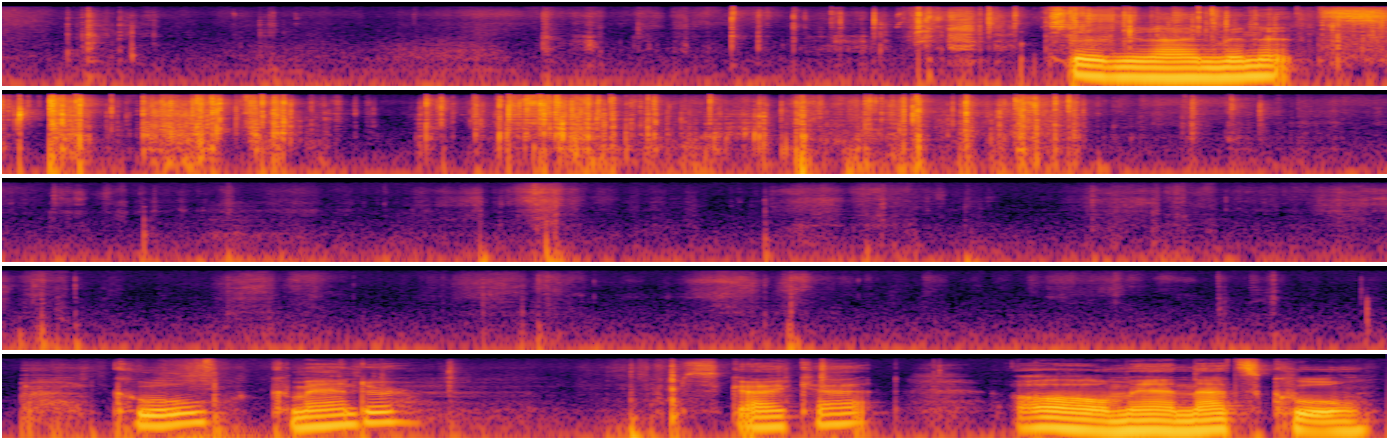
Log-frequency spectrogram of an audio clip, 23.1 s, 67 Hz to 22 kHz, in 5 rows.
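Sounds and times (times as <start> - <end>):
foil wrapper crinkling: 2.3 - 9.0
cards being flipped: 17.5 - 18.2.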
